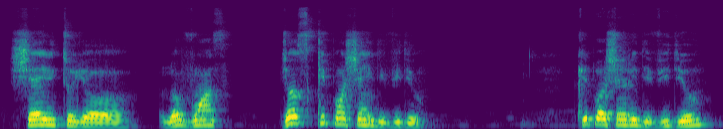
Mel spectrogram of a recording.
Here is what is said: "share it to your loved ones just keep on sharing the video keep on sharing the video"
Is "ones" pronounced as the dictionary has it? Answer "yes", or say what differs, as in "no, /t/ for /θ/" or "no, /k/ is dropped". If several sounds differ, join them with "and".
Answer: no, /s/ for /z/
